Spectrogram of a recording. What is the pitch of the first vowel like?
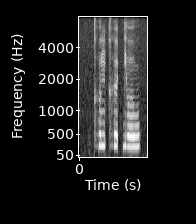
low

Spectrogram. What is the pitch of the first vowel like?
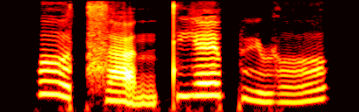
falling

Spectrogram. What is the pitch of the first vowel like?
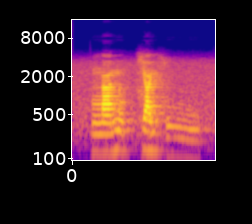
rising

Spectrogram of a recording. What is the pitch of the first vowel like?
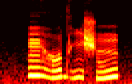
high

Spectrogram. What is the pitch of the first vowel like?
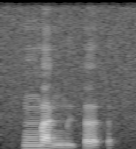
falling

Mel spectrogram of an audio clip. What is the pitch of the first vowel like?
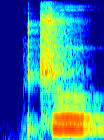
high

